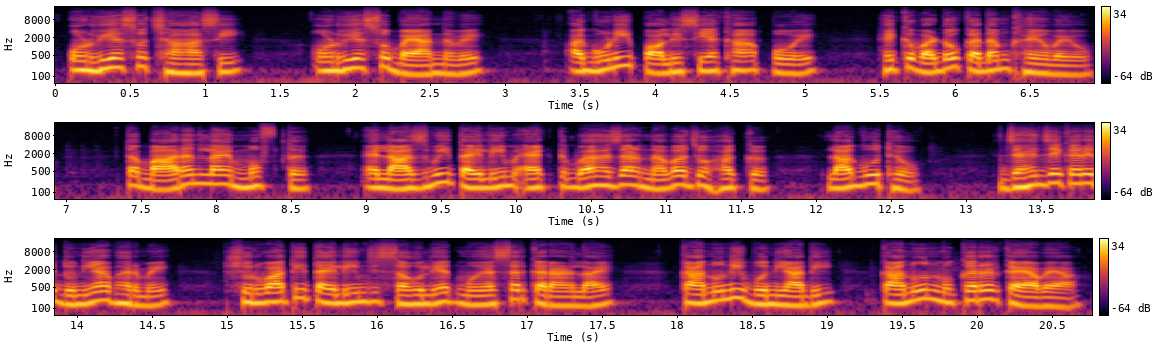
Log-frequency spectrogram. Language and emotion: Sindhi, neutral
